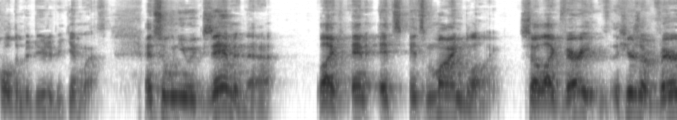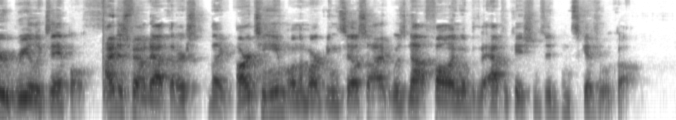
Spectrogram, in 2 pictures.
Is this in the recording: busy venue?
no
